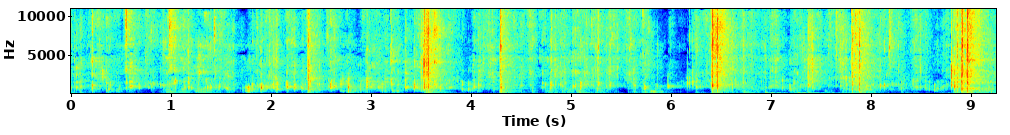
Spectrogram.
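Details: Dog eating food in a small room: rapid crunchy bites and sharp chewing clicks, with louder snaps every couple of seconds among continuous softer mastication.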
